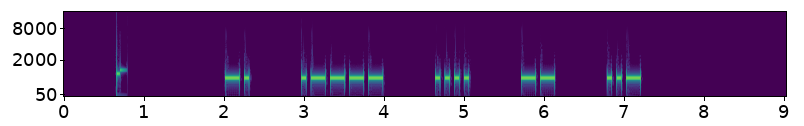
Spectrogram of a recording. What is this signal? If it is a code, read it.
Morse code, heard as a keyed tone, about 20 wpm, spaced as for 10 wpm, 700 Hz. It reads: N1HMU
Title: 109 Lesson 18g - Letter m - Call Signs 20wpm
